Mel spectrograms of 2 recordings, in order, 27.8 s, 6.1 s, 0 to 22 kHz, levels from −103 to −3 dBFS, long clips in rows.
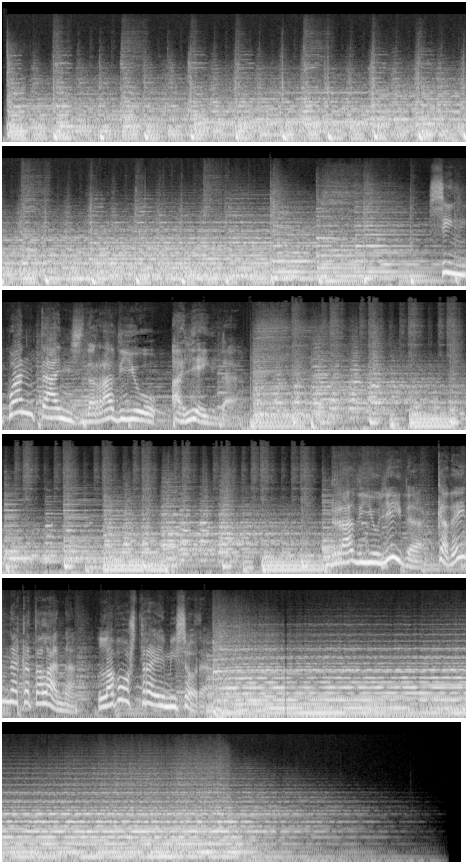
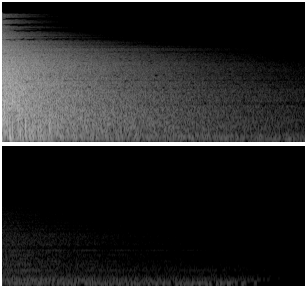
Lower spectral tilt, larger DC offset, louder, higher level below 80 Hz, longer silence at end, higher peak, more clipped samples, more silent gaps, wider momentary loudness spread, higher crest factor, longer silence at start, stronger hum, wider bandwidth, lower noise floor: first, -7 dB/octave vs -2 dB/octave; first, 0.4% vs under 0.1%; first, -15 LUFS vs -34 LUFS; first, -28 dBFS vs -62 dBFS; second, 1.05 s vs 4.5 s; second, -6 dBFS vs -2 dBFS; neither; neither; second, 5 LU vs 25 LU; second, 10 dB vs 38 dB; about the same, 0 s vs 0 s; neither; second, 13 kHz vs 16 kHz; second, -47 dBFS vs under -90 dBFS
